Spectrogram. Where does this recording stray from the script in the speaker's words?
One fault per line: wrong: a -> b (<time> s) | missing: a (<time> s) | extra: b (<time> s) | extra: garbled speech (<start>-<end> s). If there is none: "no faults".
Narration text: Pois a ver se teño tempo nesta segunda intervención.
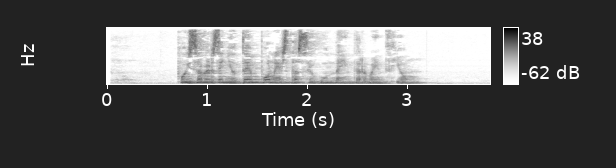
missing: se (1.1 s)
